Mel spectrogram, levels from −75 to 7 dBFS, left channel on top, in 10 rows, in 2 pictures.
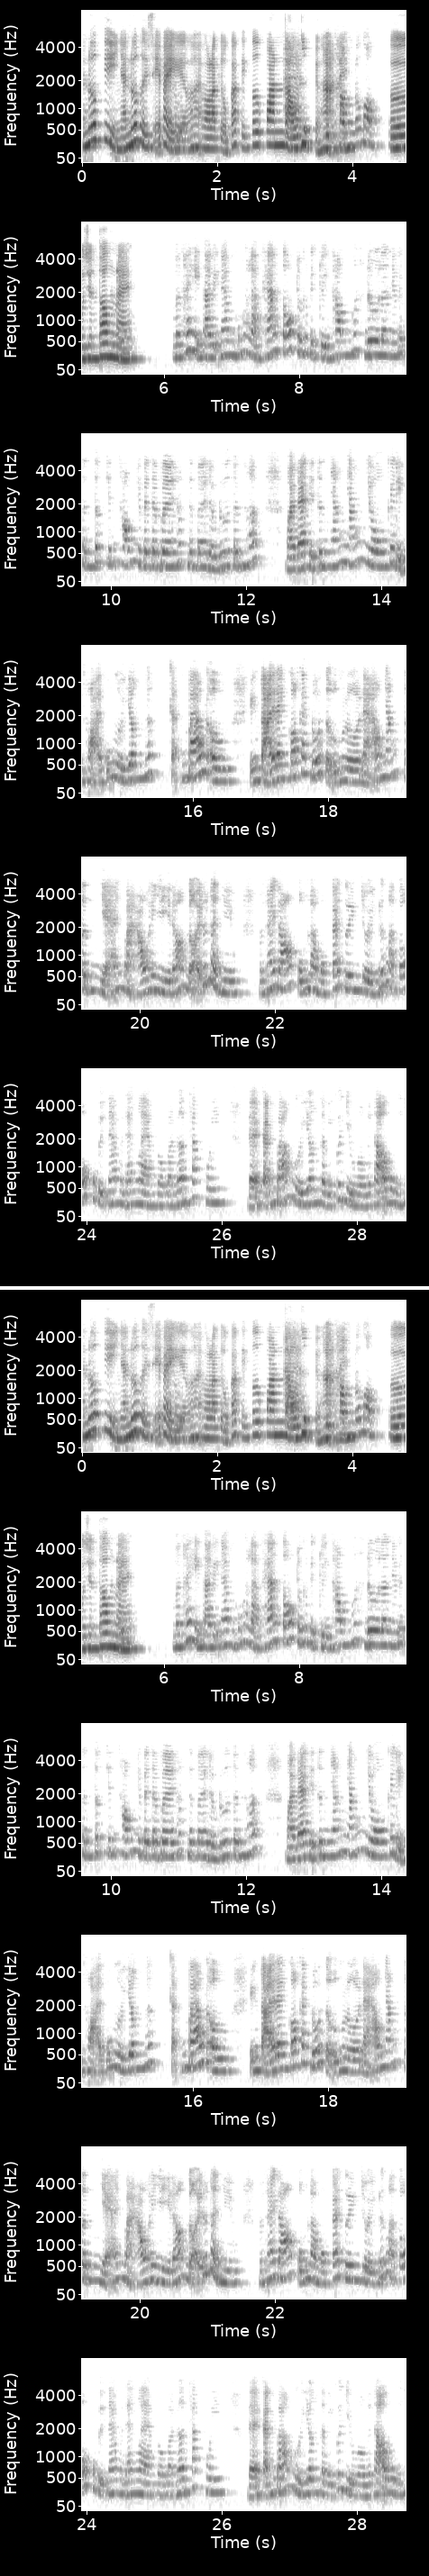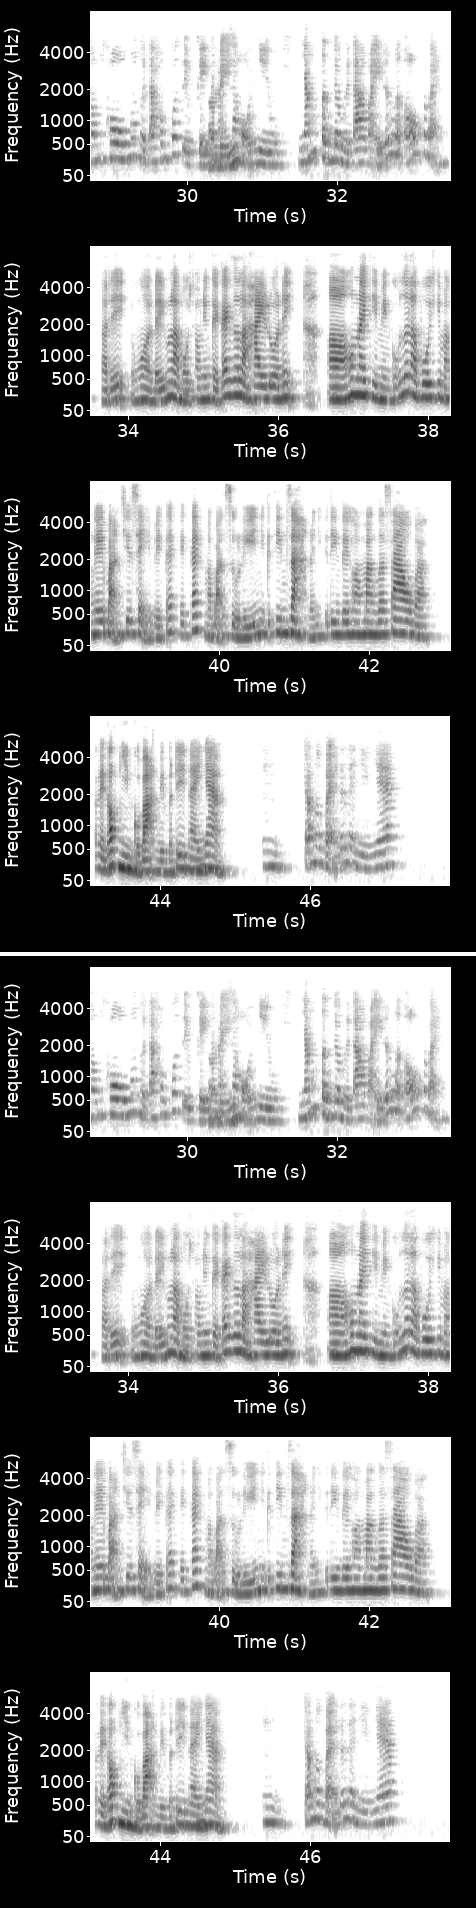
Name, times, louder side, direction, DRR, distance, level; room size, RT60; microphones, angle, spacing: voice 1, 0.0-4.0 4.6-5.5 30.3-30.7 33.6-42.8 43.1-44.8, left 2 dB, 25° left, 0.4 m, -24 dB
voice 2, 3.0-3.3 3.6-4.7 5.2-5.5 6.1-15.4 15.7-31.2 31.5-33.4 34.7-34.9 36.6-36.9 44.4-44.7 45.3-45.6 45.9-47.1, equal, ahead, 1.0 m, -33 dB
2.8 x 2.3 x 2.5 m
head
